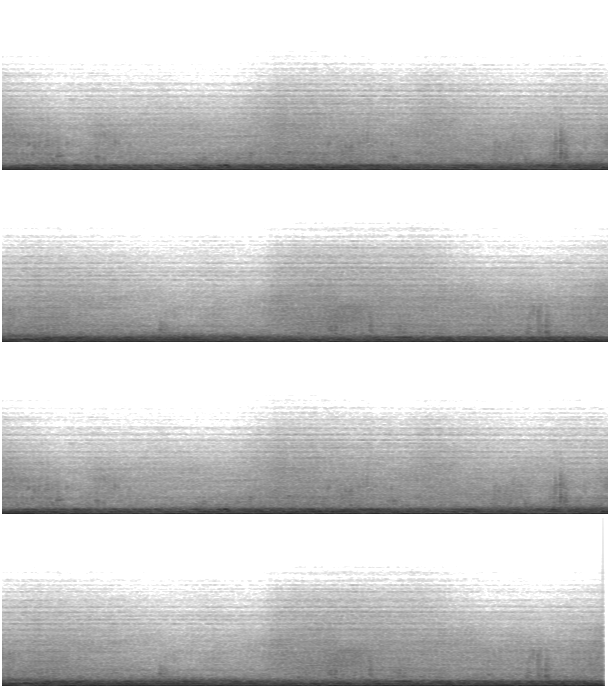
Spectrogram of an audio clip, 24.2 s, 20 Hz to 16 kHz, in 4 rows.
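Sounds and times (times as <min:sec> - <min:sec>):
ambient star hum of planets: 0:00.0 - 0:24.2.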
